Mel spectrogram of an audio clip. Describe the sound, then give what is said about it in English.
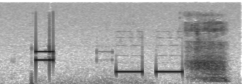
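A short, loud dual-tone beep from a telephone keypad's hash key on a call screened by BT Call Guardian, then a faint blip, two long steady lower-pitched beeps and a closing burst of hissy noise, with no talking. “Please say your name after the tone, then press hash, and wait to be connected.”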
